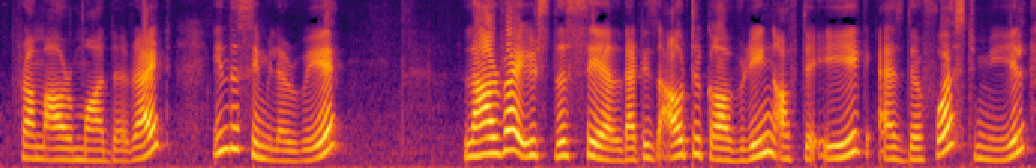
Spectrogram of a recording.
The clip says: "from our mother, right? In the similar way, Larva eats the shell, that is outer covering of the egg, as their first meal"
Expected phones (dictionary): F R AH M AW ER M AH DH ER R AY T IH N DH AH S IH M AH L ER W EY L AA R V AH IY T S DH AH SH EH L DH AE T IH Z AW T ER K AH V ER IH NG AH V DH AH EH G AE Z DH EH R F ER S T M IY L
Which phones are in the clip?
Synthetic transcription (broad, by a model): F R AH M AW ER M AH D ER R AY T IH N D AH S IH M AH L ER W EY L AA R V AH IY T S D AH S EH L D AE T IH Z AW T ER K AH V ER IH NG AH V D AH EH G AE Z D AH F ER S T M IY L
